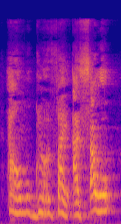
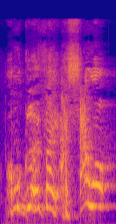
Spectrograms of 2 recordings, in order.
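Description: First: Said in the usual way. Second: Higher, more forceful delivery; raised-voice exclamation; indignant repeat. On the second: Real, not acted. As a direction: hammer it home indignantly.

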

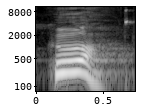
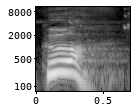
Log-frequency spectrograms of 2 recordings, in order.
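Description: Both takes have the same delivery.

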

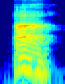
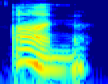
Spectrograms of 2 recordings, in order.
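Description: First: "un" with a nasal vowel and silent N; nasalized vowel. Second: "un" with the final N wrongly sounded; final N pronounced. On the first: Teacher showing students the French article, "un" nasalized without N. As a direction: say "un" through the nose, dropping the N. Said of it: "make the vowel sound before them nasalized". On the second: Teacher showing students what to avoid, "un" with sounded N. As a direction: say "un" ending on a full N consonant. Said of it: "instead of saying un". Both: Shown as a demonstration.

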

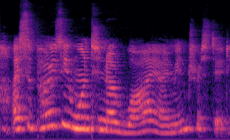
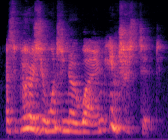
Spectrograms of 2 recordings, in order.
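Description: First: Said in the usual way. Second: Louder and fast, biting it off; snapping. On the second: Acted. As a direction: snap it at the doctor. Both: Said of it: "he snapped".

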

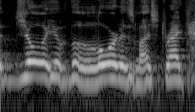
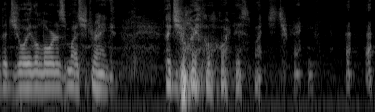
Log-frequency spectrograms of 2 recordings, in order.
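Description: First: Slow, lifted and glad; same words now rejoicing; joyful proclamation. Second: Soft, low, slow self-encouragement; a hushed reminder, said slowly; quiet murmured prayer. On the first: Acted. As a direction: declare it with new joy. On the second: Retold or imitated. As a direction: murmur it to yourself in the car. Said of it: "I said".

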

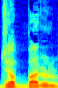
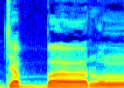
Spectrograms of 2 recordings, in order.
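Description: First: জব্বারুল with a short rounded o after জ; teacher showing the mistaken জব্বারুল; wrong pronunciation. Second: জাব্বারুল with one alif length of long a after জ; teacher modelling the right জাব্বারুল; correct pronunciation. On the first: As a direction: say জব্বারুল clipped, no long a after জ. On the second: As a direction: stretch the a in জাব্বারুল by one beat. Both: Shown as a demonstration. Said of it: "জব্বারুল বলবো না".

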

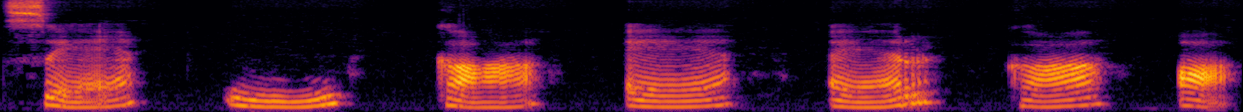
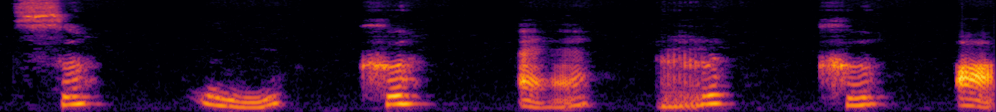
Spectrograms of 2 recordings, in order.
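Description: First: "С, У, К, Е, Р, К, А" spelled as letter names це, у, ка, е, ер, ка, а; name each letter fully, pausing between: це, у, ка, е, ер, ка, а. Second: "С, У, К, Е, Р, К, А" as bare sounds ц, у, к, е, р, к, а; isolated speech sounds. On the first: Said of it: "Називаємо букви". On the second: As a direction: sound out each one separately, short consonants without letter names: ц, у, к, е, р, к, а. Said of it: "Порахуємо кількість звуків". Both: Shown as a demonstration.

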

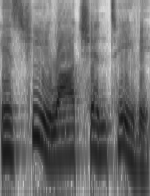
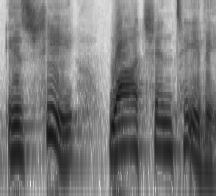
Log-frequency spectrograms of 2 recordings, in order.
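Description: First: Said in the usual way. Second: Drawn out word by word; slow teaching model of Is she watching TV; slow demo. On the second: Shown as a demonstration. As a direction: say it slowly for the class. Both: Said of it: "هل هي بتشاهد التلفزيون؟".

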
